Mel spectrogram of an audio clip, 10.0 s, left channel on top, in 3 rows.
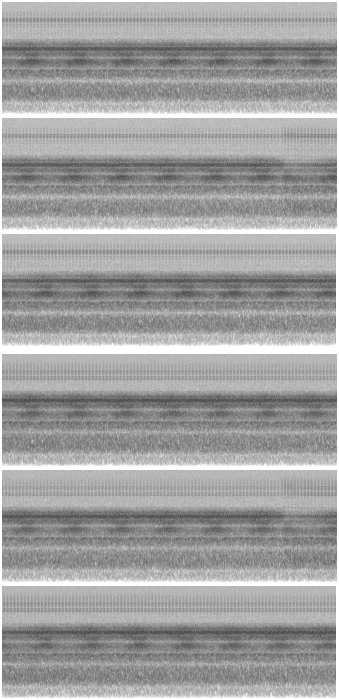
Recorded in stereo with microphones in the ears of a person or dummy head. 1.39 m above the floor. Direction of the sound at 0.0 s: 5° left (ahead or behind).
